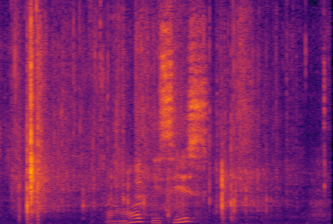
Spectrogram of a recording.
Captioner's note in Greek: ήχος σπασίματος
